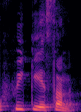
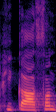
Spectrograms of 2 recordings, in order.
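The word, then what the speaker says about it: -fication: बहुत लोगों को फिकासन पढ़ लेता है, नहीं फिकेशन पढ़ना है दोस्तों, फिकासन नहीं पढ़ना है।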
